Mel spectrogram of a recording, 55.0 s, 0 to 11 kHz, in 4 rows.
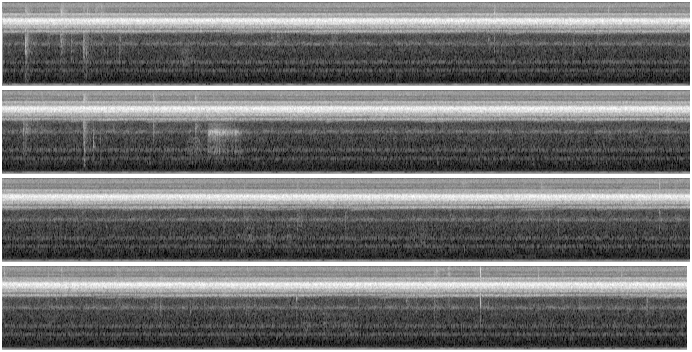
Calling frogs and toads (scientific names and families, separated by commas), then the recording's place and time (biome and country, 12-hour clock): Boana albopunctata (Hylidae)
Cerrado, Brazil, 1:45am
